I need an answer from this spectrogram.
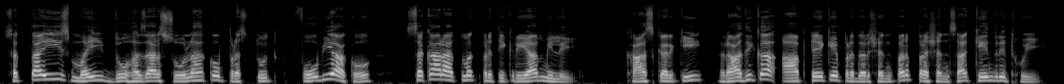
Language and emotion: Hindi, neutral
